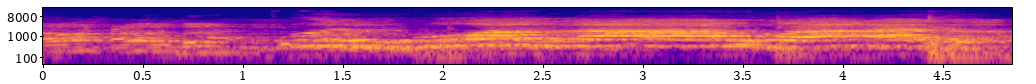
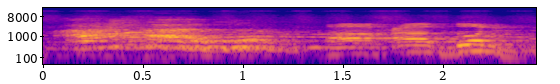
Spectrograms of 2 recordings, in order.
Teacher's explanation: اس پہ جب وقف کرنا ہو تو اس کو ساکن کر دیتے ہیں. تو دال کے اوپر بھی دیکھیے دو پیش ہے، اس لیے جب اس پر وقف کریں گے تو احدن سے احد بنا دیں گے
